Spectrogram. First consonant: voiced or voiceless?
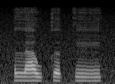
voiced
